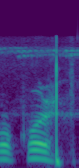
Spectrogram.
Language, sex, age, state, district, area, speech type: Assamese, male, 30-45, Assam, Dhemaji, rural, read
